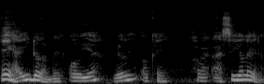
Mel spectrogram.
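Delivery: cheesy put-on voice. Complaining that Korg's voice doesn't fit his big build, doing a corny Korg voice. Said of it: "he has this corny voice".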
